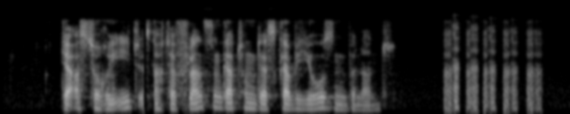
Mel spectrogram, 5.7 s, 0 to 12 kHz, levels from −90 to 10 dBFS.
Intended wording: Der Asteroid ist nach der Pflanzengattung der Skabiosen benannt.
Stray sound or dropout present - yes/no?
yes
